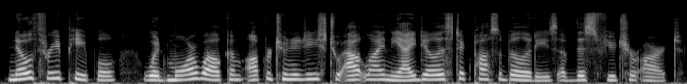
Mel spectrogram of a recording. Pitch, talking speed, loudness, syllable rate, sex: 215 Hz, 140 wpm, -17 LUFS, 5.3 syllables/s, female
